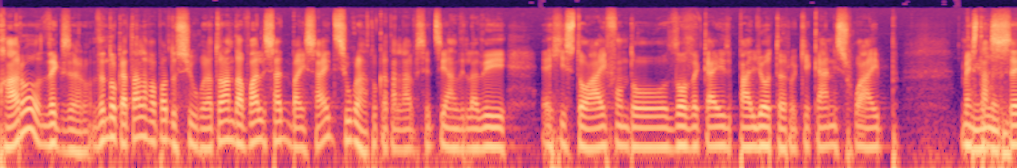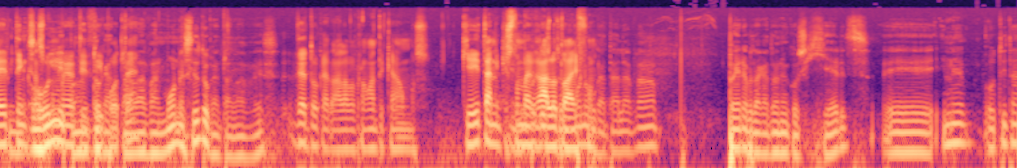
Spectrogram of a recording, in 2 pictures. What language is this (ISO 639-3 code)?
ell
